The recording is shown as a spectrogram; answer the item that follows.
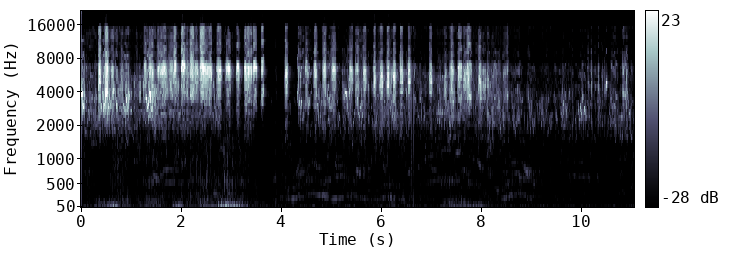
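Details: Eating budgerigars give dense high chirping for the first few seconds. After a brief pause the twittering continues more softly under lower, wavering cooing or voice-like tones.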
